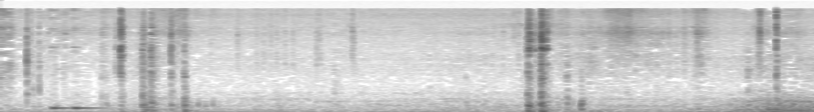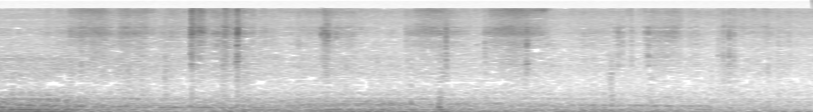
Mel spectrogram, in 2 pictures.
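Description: Car on the move: a steady low engine and road rumble, swelling louder about six seconds in and easing off again, with a single knock about four seconds in.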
